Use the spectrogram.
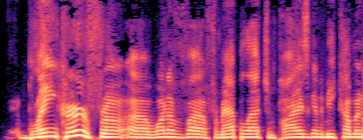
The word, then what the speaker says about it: Appalachia: a joke about that you say it wrong they'll throw an apple at ya so I remember that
